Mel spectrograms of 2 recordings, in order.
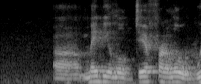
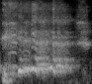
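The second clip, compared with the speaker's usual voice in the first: amused laugh. Real, not acted. Laughing at own emoji.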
